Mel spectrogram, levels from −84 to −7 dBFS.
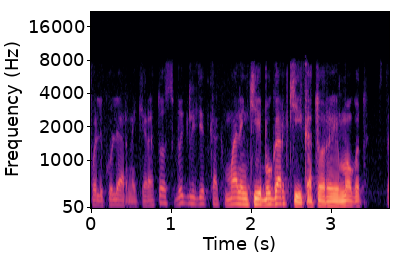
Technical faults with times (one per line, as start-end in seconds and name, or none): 1.90-2.91 automatic gain falling
2.28-3.34 automatic gain rising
